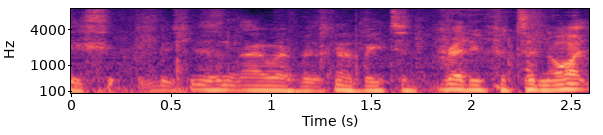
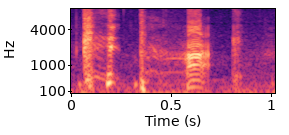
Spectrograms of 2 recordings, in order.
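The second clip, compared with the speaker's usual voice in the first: louder, higher order to back off; firm dog command; 7 semitones higher, 6 dB louder than usual. Real, not acted. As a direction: push the dog away with your voice.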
